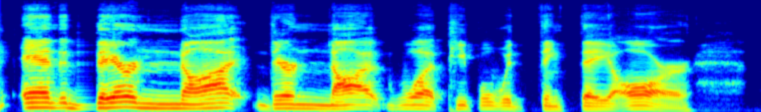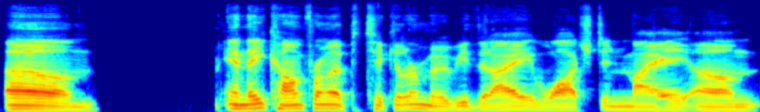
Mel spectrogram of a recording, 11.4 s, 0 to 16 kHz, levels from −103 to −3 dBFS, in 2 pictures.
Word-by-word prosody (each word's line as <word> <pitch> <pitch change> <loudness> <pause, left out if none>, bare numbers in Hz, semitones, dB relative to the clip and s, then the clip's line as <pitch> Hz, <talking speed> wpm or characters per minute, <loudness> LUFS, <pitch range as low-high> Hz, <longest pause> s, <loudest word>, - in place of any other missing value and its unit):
and 160 0 +6
th 155 -3 -2 0.2
they're 165 +2 +7
not 140 +1 +3
they're 135 +3 +1
not 125 0 +2
what 120 0 -2
people 115 -1 -9
would 105 0 -9
think 100 -4 -7
they 100 -1 0
are, 95 -11 0 0.6
um. 105 -7 +2 0.9
And 130 -2 -1
they 140 +2 +1
come 120 -2 -1
from 130 +1 -4
a 130 -2 0
particular 125 +2 -9
movie 105 -3 -6
that 95 0 -8
I 100 +1 -2
watched 95 0 -5
in 100 -1 -10
my, 95 -1 -4
um, 90 -3 -5
115 Hz, 135 wpm, -24 LUFS, 100-130 Hz, 0.9 s, they're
